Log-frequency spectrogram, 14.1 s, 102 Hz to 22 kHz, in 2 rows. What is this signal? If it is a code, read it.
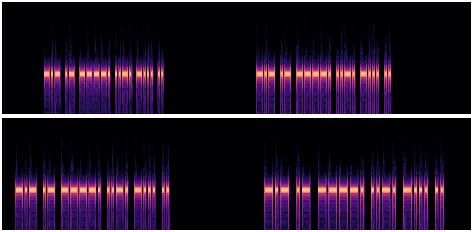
Morse code, heard as a keyed tone, about 36 wpm, 700 Hz. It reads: KA9FBI KA9FBI KA9FBI KA9FBI
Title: Speed Racing - USA 2x3 Call Signs 30wpm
